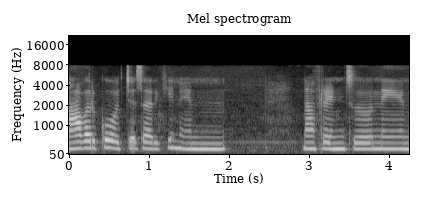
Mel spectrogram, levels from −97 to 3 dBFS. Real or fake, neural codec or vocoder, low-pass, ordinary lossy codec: real; none; none; none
